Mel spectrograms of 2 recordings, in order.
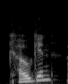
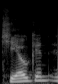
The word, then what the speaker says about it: Keoghan: And it stars Colin Farrell, uh, Brendan Gleeson, and also Barry Kogan, I think Keoghan is how he pronounces his name.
